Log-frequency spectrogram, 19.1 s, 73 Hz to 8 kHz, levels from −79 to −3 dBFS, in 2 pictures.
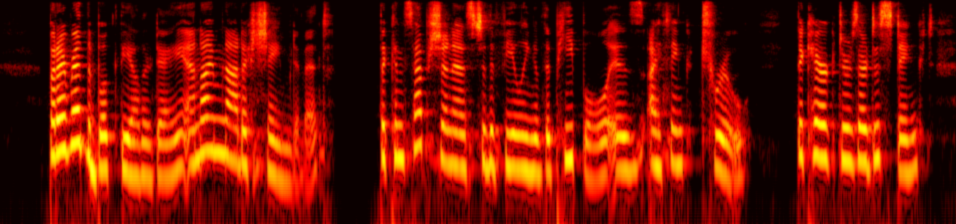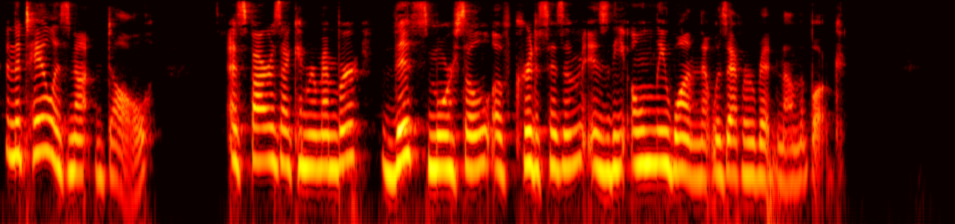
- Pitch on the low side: No, high, 245 Hz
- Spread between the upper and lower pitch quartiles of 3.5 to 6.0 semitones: Yes, average, 4.0 semitones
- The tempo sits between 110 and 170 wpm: No, average, 180 wpm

